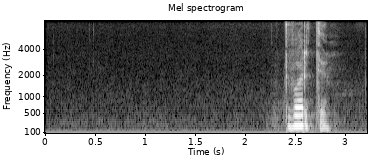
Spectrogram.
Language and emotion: Russian, neutral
